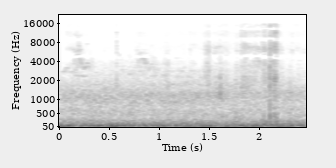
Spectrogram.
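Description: A picture book's page being turned by hand: faint paper rustle and a few light ticks over a steady low rumble.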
